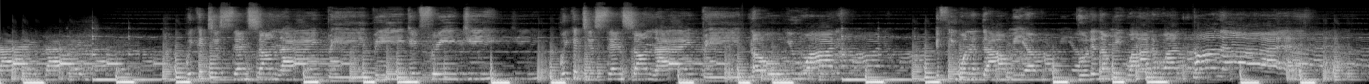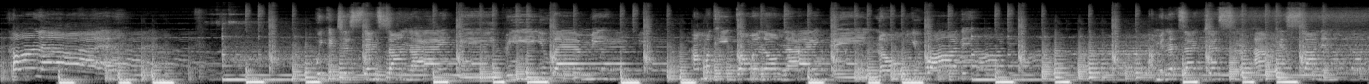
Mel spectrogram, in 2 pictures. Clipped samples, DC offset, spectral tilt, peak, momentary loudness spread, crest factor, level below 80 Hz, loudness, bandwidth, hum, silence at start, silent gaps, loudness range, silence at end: under 0.1%; under 0.1%; -5.5 dB/octave; 0 dBFS; 5 LU; 10 dB; -18 dBFS; -12 LUFS; 16.5 kHz; none; 0 s; none; 1 LU; 0 s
